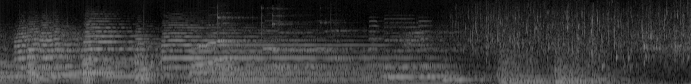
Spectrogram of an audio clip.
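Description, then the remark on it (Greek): Crystal-clear water pours down steadily onto a person's body during a bath, over a bright, sustained tonal layer. The tone fades into a rougher, splashing wash of water toward the end. No voices are heard. “Το κρυστάλλινο νερό που πέφτει στο κορμί μου είναι μια από τις μεγαλύτερες απολαύσεις που μου έχει προσφέρει ως τώρα η ζούγκλα.”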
